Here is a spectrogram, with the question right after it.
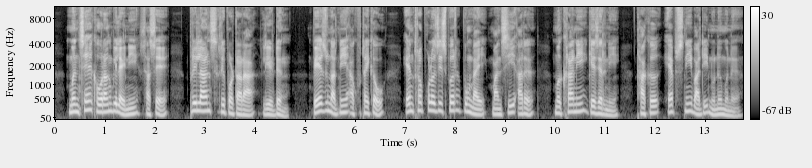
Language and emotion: Bodo, neutral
